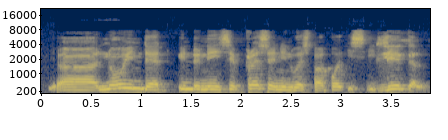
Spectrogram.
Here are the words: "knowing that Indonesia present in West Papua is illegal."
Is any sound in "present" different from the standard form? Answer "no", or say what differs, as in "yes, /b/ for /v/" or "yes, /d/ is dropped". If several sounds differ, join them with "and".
yes, /s/ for /z/ and /t/ is dropped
